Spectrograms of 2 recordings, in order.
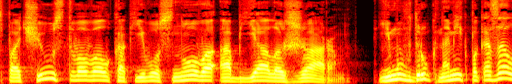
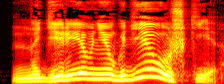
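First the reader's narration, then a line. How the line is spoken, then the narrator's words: Snorting scoff. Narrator (Russian): хмыкнул Парсыкин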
